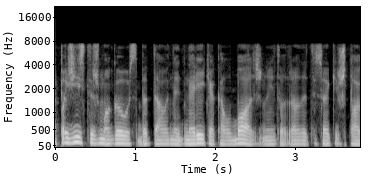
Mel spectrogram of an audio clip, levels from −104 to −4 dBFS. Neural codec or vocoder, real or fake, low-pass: codec, 16 kHz, 8 kbps, FreqCodec, larger model; fake; 7.2 kHz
